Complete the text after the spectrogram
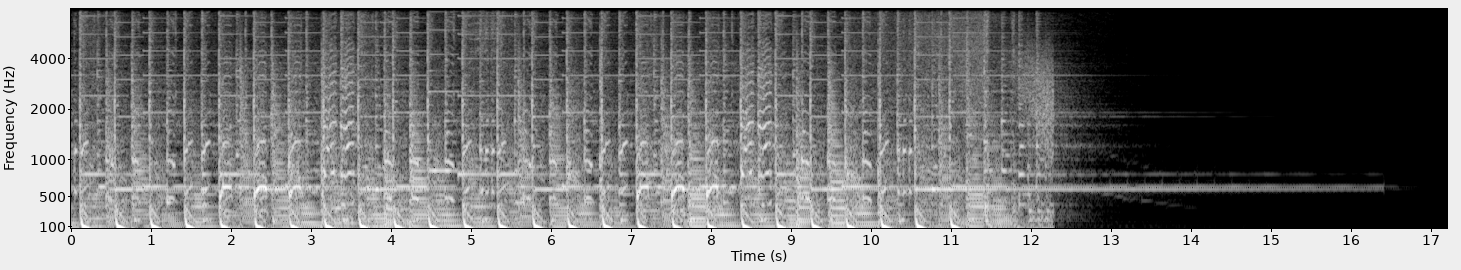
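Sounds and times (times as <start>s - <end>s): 
sped-up Brazilian gym phonk music: 0.0s - 12.7s.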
